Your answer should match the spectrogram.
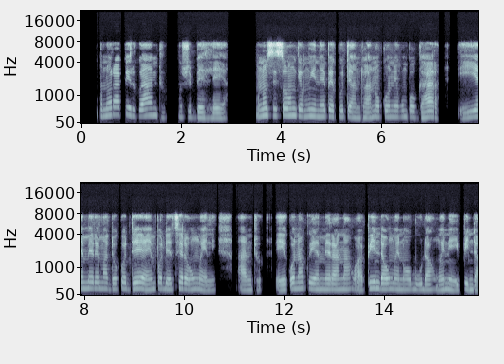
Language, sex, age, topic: Ndau, male, 18-24, health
